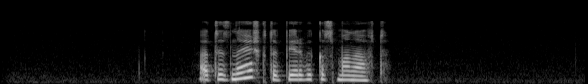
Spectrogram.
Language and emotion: Russian, neutral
